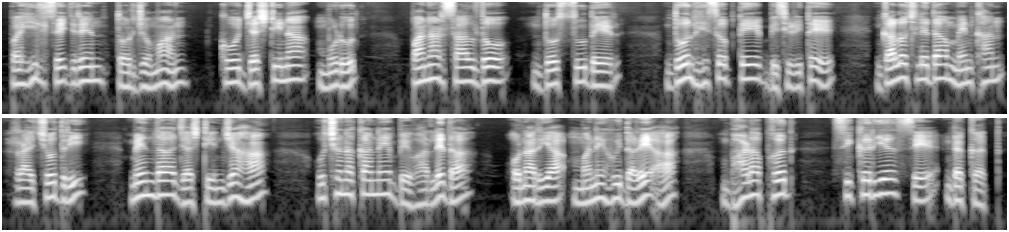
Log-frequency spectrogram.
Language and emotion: Santali, neutral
